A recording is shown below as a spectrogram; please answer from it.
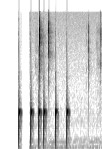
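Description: Intro sound effect: a quick run of about seven short, pitched plops over roughly a second, each cut off almost at once.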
